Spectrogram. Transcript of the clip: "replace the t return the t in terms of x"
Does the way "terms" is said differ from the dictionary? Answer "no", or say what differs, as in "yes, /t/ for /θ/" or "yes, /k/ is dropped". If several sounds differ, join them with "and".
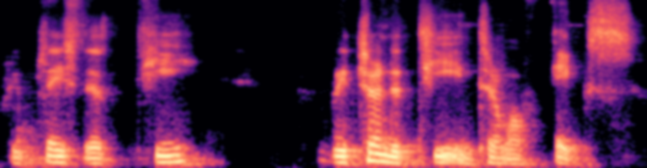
yes, /z/ is dropped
